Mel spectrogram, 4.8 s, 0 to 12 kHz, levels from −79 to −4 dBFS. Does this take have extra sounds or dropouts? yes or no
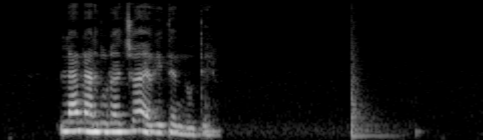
yes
